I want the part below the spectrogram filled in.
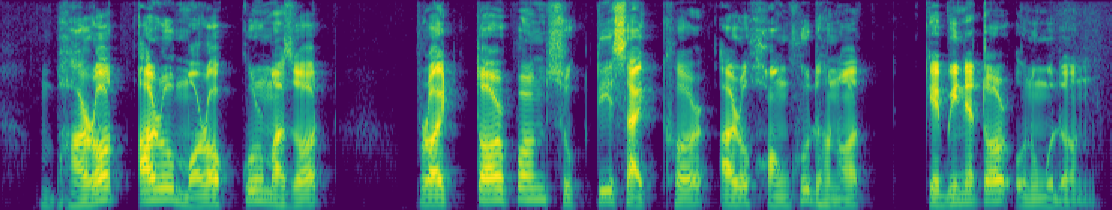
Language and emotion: Assamese, neutral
